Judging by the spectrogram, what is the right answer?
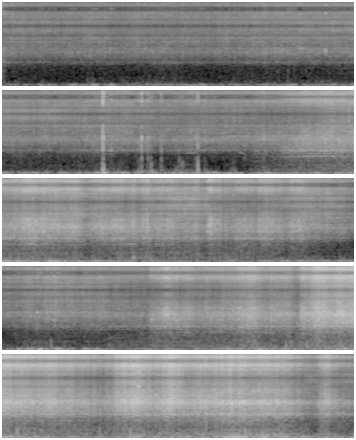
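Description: Skis hissing and scraping over packed snow with wind rumbling on an action camera's microphone during a downhill run, getting louder from about eight seconds in as speed builds. A single sharp click comes about six seconds in.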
